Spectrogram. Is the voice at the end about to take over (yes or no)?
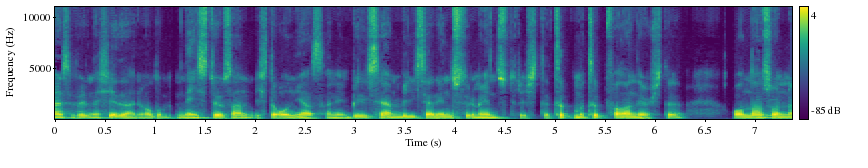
no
